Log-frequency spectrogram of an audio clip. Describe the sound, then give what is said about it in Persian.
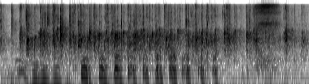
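An audience claps at a celebration event, with a dense, continuous patter of hands. Voices are heard over the clapping. “دست که میشه زد”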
